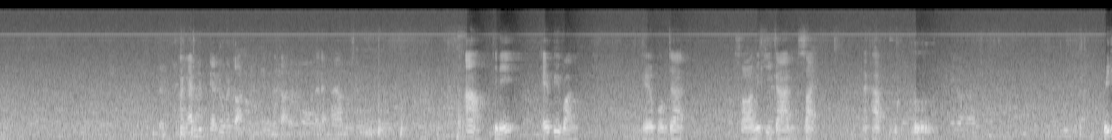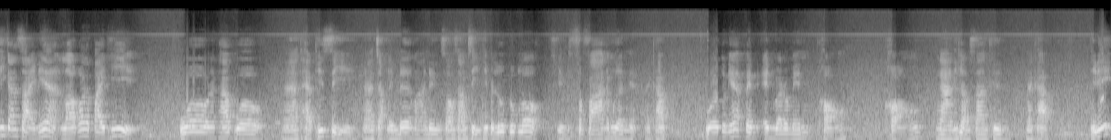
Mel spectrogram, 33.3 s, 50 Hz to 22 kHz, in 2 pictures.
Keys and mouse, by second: 27.2-29.0 drag.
